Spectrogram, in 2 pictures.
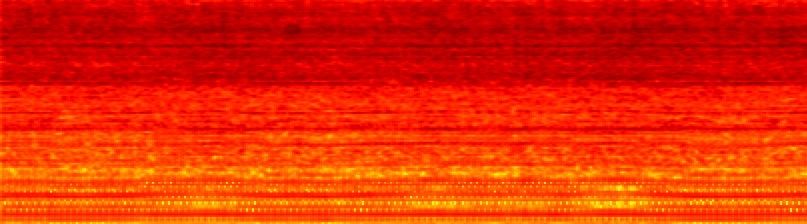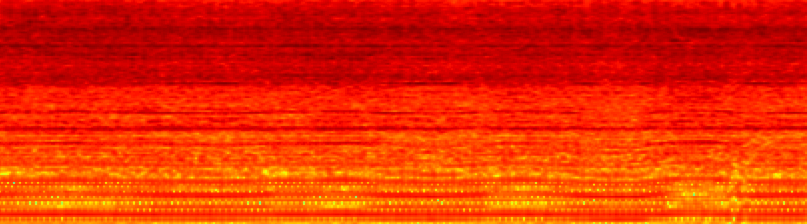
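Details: Bad Boy Maverick zero-turn with a Kawasaki engine, repaired after catching fire, jacked up and started in neutral: steady, even idle with a smooth low hum and no knocks or surging. Normal running.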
